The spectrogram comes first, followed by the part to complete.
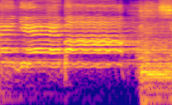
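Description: A woman singing a Christian worship song live, holding notes with vibrato, the accompaniment falling away so her voice stands nearly alone; the band comes back in near the end.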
